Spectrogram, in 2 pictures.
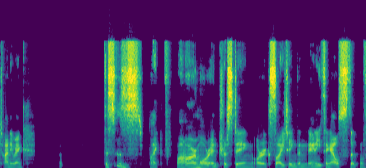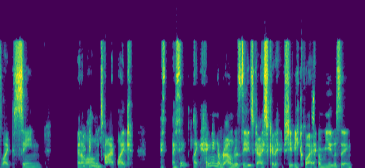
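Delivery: confiding aside. Leaning close to speak to tiny wing, in a very quiet voice. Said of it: "in a very, very quiet voice say".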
